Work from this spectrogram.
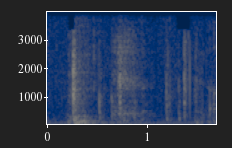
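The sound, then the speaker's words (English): An original prop cab door used as a radio sound effect opens with a quick latch click and thump, followed by several softer knocks and rattles. “Open the cab door there. You open it up.”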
